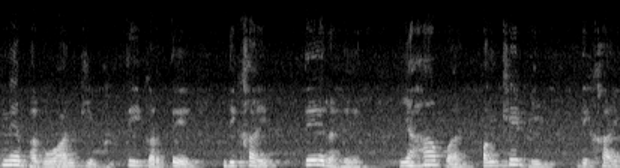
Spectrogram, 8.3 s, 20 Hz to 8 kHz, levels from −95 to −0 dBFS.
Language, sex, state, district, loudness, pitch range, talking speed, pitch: Hindi, male, Rajasthan, Bikaner, -18 LUFS, 115-175 Hz, 100 wpm, 145 Hz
